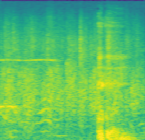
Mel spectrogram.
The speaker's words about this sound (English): Give the whole band a big round of applause tonight. Amen.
